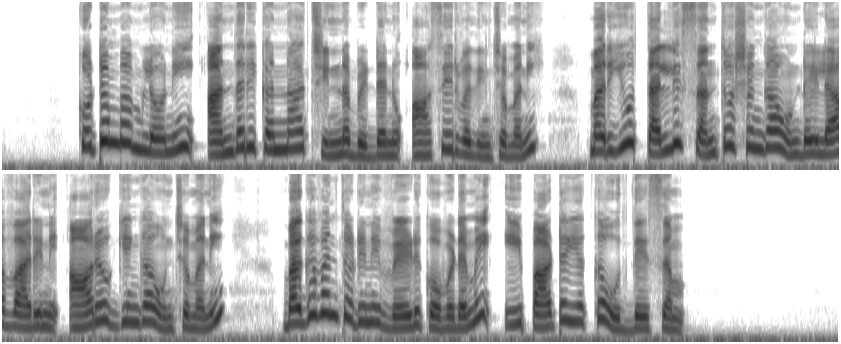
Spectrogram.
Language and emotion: Telugu, neutral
